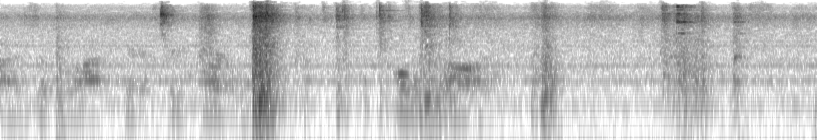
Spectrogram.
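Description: A voice speaking quietly, broken by several sharp knocks of metal tools or tubing being handled on a steel workbench. The loudest knock comes about two seconds in.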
